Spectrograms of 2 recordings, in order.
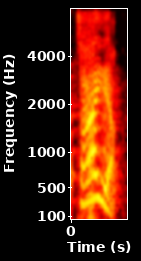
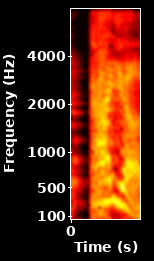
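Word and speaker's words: חיה: Hidup, tulisannya C-H-A-Y-A-H. Ini bahasa Ibrani, bukan bahasa India. Kalau bahasa India bacanya cahaya. Cahaya, cahaya, cahaya. Tapi kalau bahasa Ibrani bacanya kaya, saudara.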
